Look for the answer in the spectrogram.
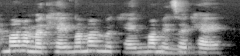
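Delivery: ordinary talk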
